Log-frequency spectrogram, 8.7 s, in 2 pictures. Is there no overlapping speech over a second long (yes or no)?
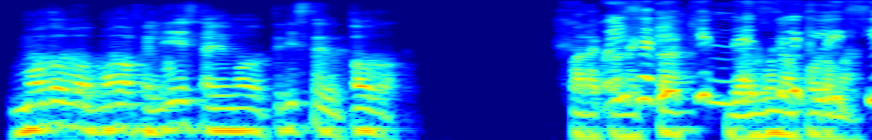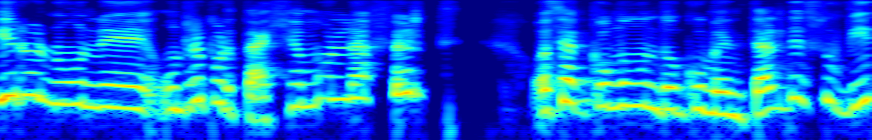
no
